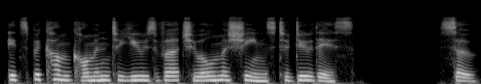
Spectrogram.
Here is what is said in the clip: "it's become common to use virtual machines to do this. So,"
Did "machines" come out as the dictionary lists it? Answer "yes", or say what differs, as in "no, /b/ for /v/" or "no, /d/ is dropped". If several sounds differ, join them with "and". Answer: yes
